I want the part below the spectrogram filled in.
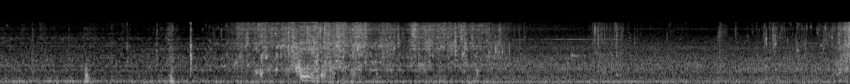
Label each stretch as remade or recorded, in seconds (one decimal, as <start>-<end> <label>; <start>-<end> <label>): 0.0-4.9 remade; 4.9-8.5 recorded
